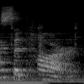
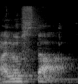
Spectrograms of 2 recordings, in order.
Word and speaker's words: Setar: Alostar. No, it's Setar. Okay, Alostar. What? Is that how you say it? Alostar, yeah. But it's like Setar.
